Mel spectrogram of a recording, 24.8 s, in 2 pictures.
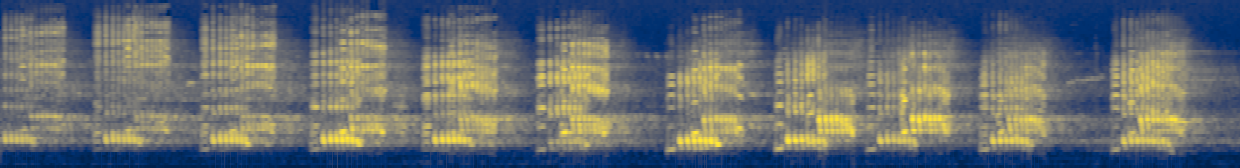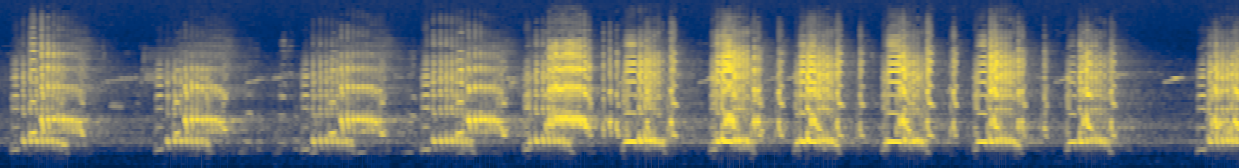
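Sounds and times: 
sandhill crane calling: 0.0 - 24.7.

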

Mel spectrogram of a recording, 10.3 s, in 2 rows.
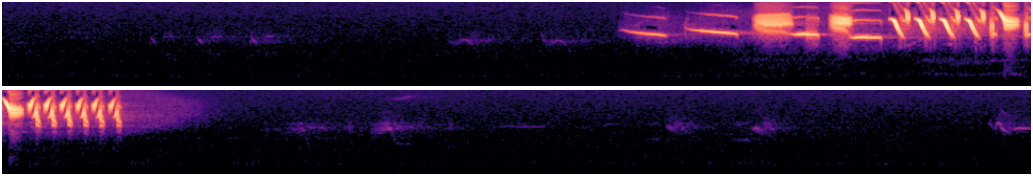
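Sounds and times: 
vesper sparrow song: 3.2 - 5.8.

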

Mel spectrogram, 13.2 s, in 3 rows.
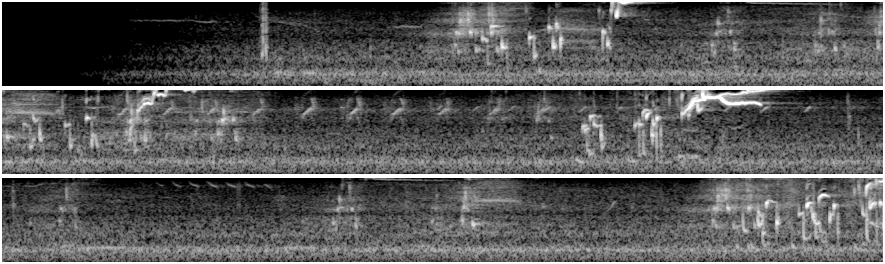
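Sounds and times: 
brown-headed cowbird song: 0.6 - 13.2.

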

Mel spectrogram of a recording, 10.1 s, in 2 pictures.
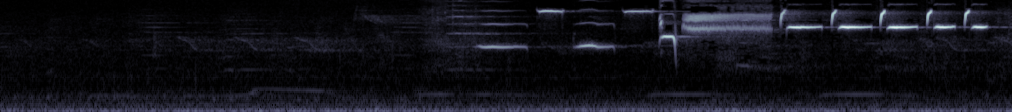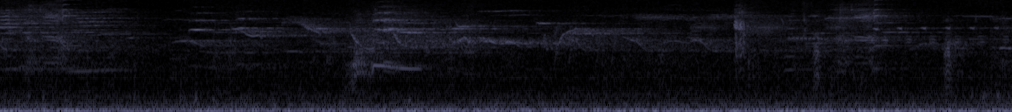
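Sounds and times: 
song sparrow song: 0.1 - 10.1.

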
